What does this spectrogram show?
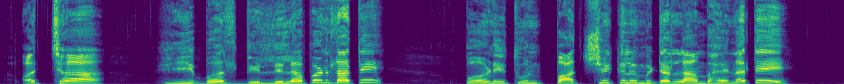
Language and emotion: Marathi, surprised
